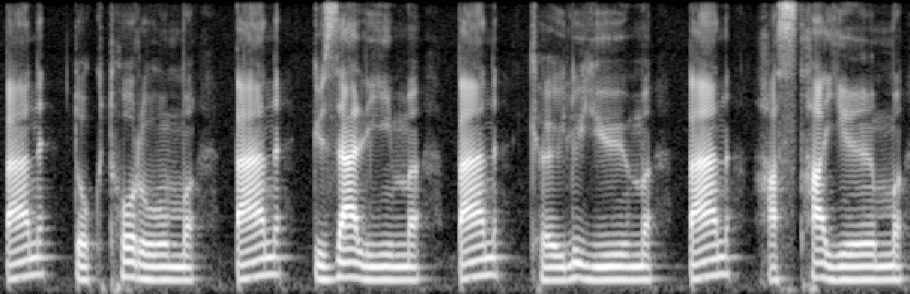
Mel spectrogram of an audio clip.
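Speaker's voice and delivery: slow, drawn-out model pronunciation; stretched-out syllables, teacher modelling the words; pronunciation demo. Shown as a demonstration. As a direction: say each Turkish example very slowly for learners.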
